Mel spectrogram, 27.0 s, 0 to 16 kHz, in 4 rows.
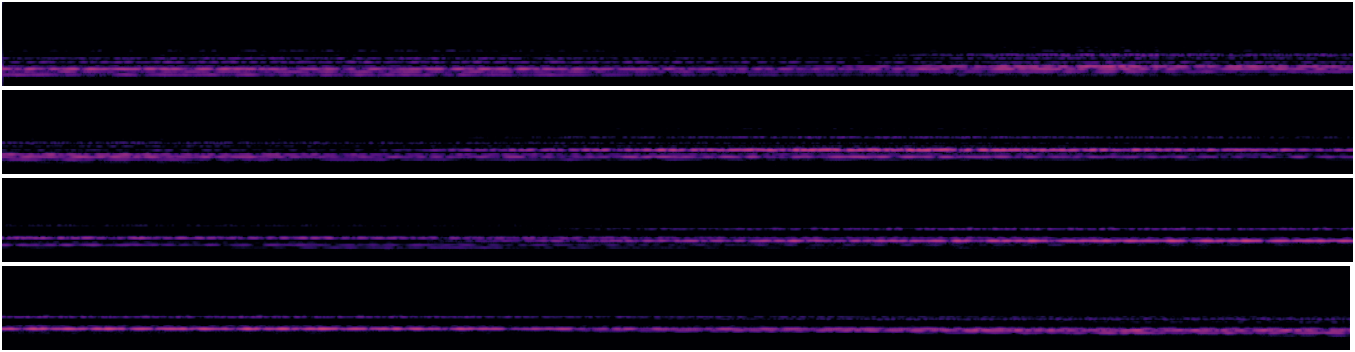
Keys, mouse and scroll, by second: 1.8-2.6 typing, 4.5 Return, 6.2-8.0 typing, 7.1 Return, 8.6 Return, 10.0 typing, 10.9 Return, 11.4 typing, 12.6 Return, 14.0 typing, 15.2 Return, 16.8 typing, 17.4 right click, 18.5-19.5 typing, 19.1 Return, 20.6 Return, 24.2-24.7 scroll down 1, 24.7-25.5 scroll up 1, 25.6 shift+middle click.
